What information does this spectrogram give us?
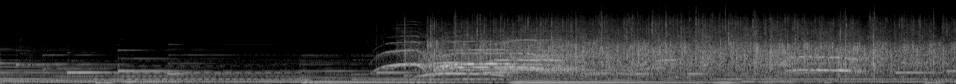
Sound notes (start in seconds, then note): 3.7 audience applauding; 3.8 audience cheering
